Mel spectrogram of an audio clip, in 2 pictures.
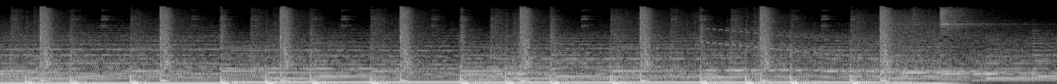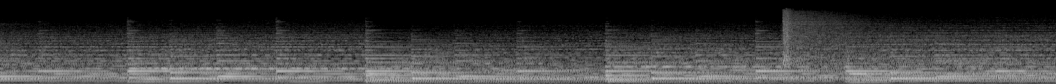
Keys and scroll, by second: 5.4 space, 9.4 space, 15.7 space.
